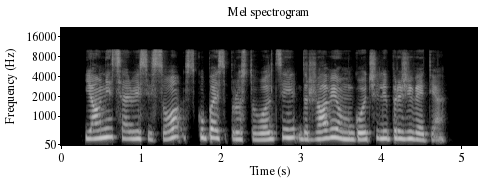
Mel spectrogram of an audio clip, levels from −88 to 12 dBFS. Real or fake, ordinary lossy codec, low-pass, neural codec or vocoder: real; none; 9.9 kHz; none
